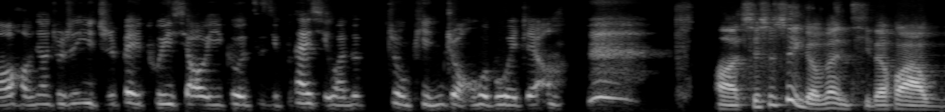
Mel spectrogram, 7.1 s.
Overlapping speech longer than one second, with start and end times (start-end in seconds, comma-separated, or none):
none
